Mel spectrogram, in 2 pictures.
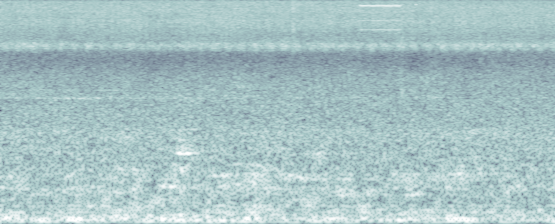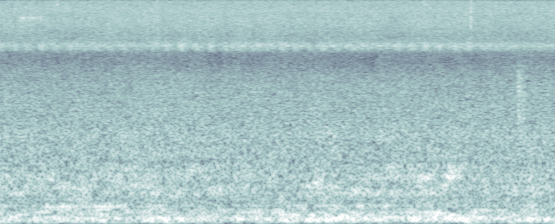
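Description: A coin scrapes softly as it slides across paper.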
